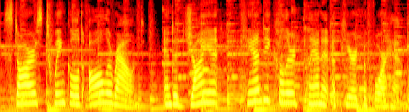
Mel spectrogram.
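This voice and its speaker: A woman's voice: high-pitched, expressive, measured pace. A woman reading a storybook aloud for young children, expressively and in simple phrases, as the host. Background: children's music with jingles.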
